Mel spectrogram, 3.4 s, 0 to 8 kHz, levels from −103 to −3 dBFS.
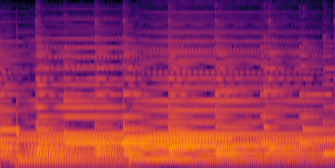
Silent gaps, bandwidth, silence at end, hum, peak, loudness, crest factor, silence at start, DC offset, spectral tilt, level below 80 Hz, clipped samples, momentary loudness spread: none; 8 kHz; 0 s; none; -20 dBFS; -32 LUFS; 12 dB; 0 s; under 0.1%; -7 dB/octave; -60 dBFS; under 0.1%; 5 LU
